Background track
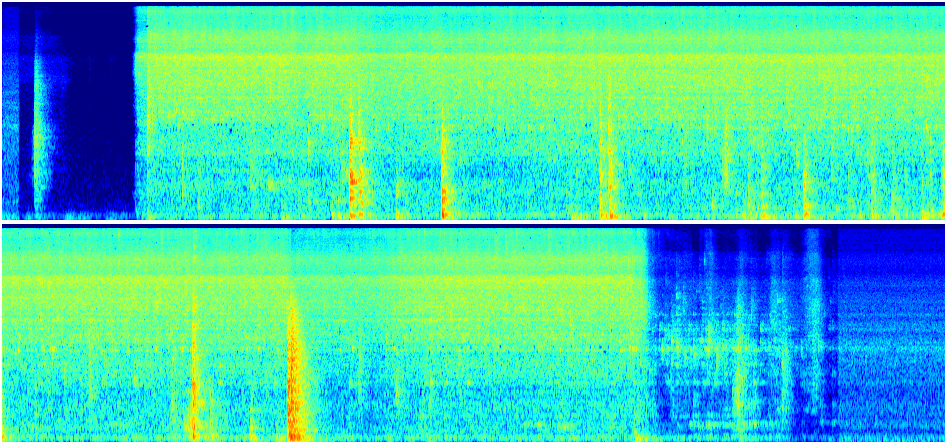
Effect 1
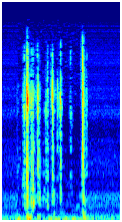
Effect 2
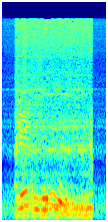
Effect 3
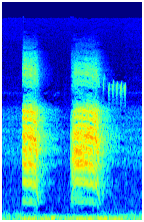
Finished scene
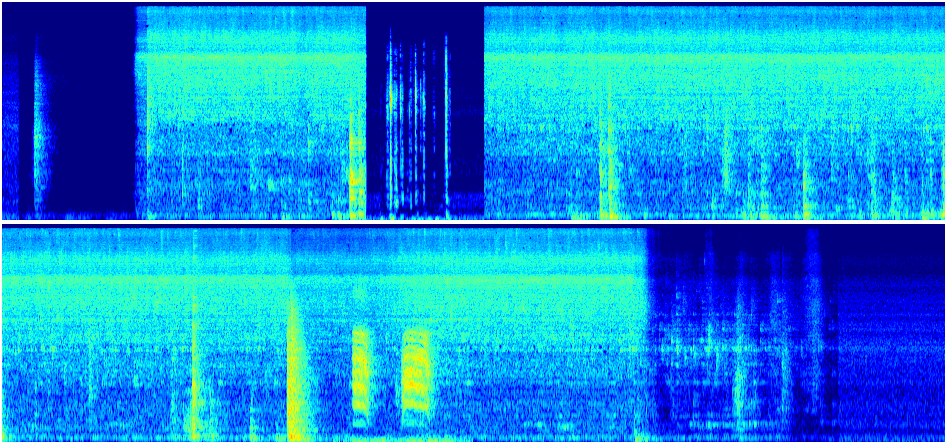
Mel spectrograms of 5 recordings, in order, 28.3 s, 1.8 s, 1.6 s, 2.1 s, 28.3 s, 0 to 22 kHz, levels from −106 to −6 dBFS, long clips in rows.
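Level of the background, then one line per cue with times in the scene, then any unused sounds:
background track -13 dB
5.45 replace with 1 -16.5 dB
19.1 add 3 -9.5 dB + bell 740 Hz +7.5 dB 1.4 oct
not used: 2

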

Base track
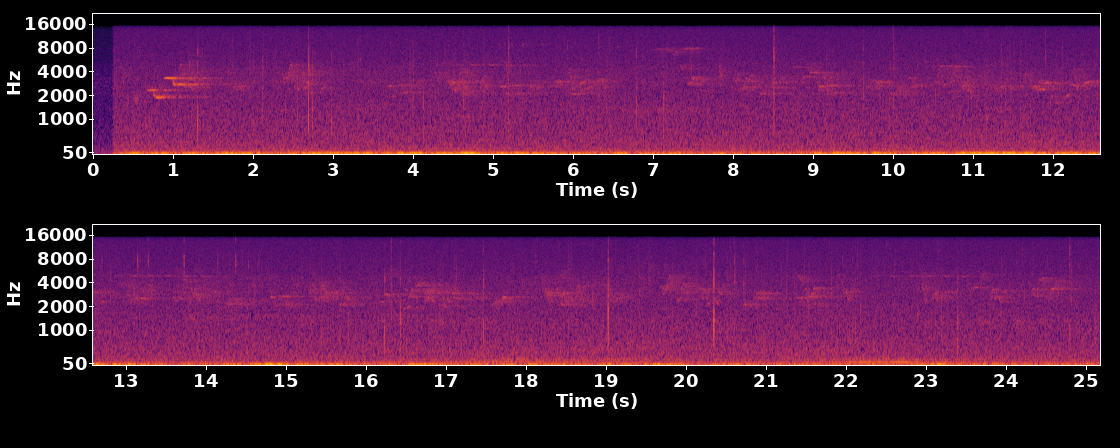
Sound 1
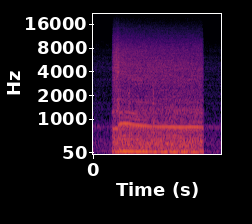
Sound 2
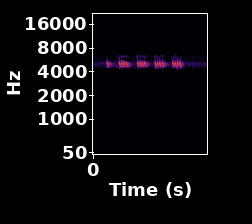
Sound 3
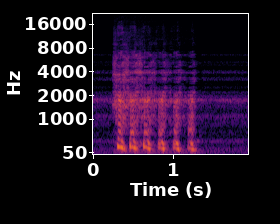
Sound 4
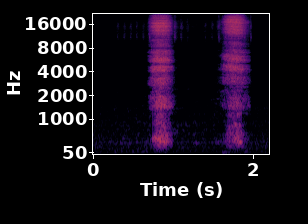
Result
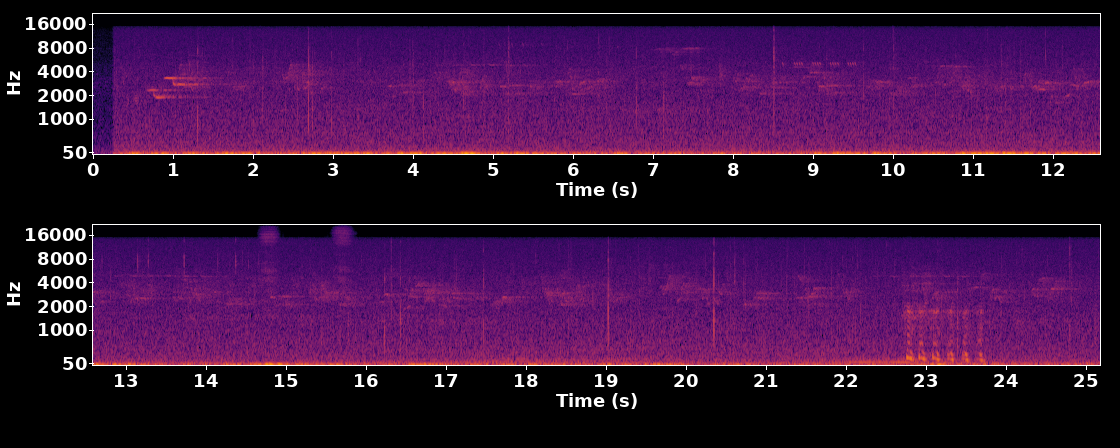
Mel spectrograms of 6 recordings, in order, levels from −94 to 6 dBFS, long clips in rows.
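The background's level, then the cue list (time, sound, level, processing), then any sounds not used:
base track -7.5 dB
8.44 add 2 -15 dB
13.94 add 4 -13 dB
22.45 add 3 -3.5 dB + tilt -2 dB/oct
not used: 1

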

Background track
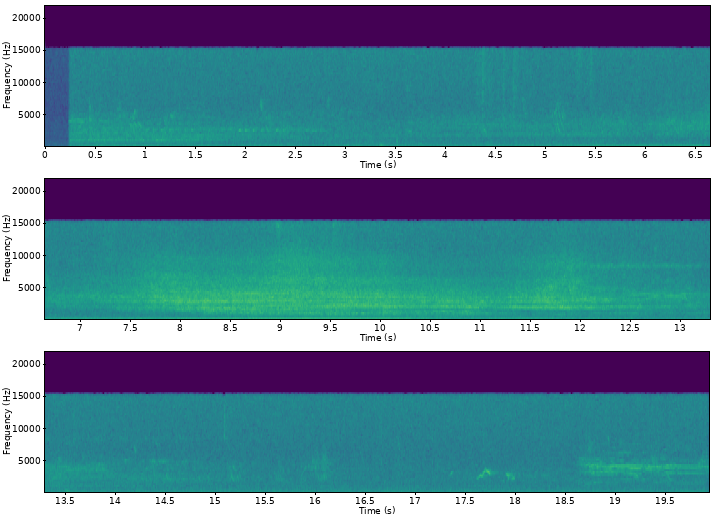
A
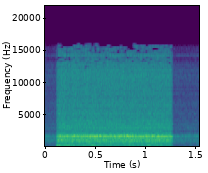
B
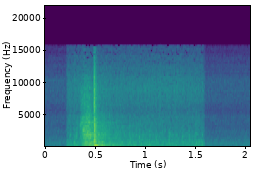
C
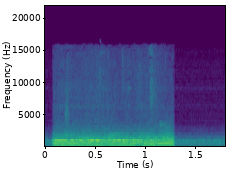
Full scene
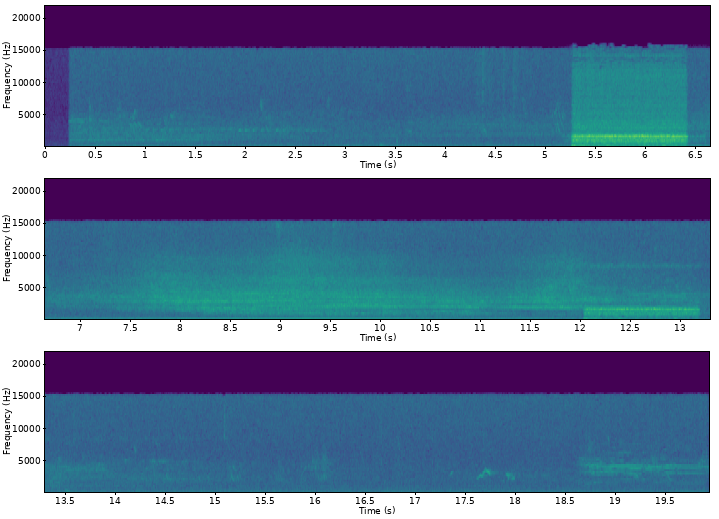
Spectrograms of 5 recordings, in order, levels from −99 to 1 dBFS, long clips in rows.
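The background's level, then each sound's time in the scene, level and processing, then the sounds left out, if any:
background track -12.5 dB
5.15 add A, fades 0.10 s
11.92 add A -8.5 dB + spectral gate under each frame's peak -25 dB strong
not used: B, C

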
